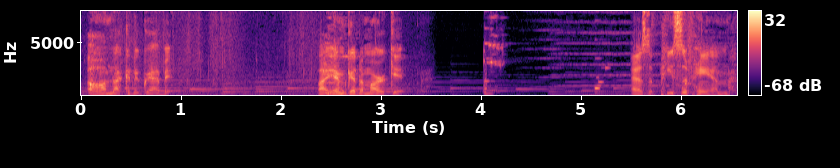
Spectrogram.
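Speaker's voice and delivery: usual speaking voice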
